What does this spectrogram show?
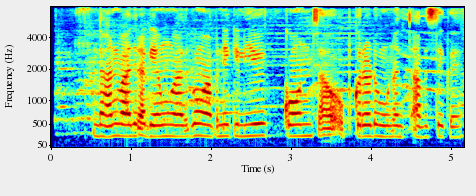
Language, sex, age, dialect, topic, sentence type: Hindi, female, 18-24, Kanauji Braj Bhasha, agriculture, question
